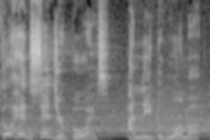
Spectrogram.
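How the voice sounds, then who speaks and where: A man's voice: a little high, wildly swooping pitch, normal speed. A man playing a cocky, defiant pro wrestler in a video game, talking in a mocking way. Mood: mocking defiance. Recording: noisy ambience behind the voice.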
